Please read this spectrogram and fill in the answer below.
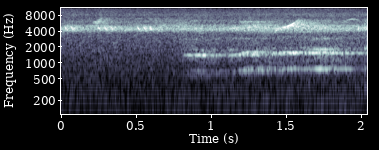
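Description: A faint, distant bird call held for about a second, starting about halfway in, over a steady high chirring of insects.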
